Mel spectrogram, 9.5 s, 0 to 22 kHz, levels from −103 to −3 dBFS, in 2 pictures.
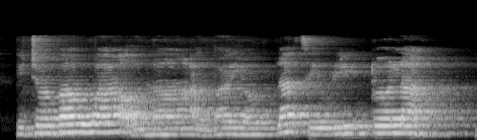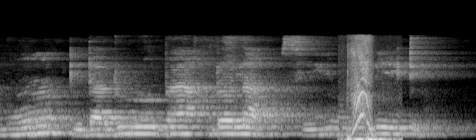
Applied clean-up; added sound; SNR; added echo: none; Zipper (clothing); -4 dB; reverberation time 0.9 s.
